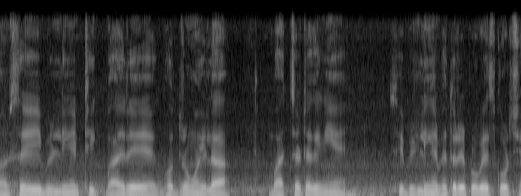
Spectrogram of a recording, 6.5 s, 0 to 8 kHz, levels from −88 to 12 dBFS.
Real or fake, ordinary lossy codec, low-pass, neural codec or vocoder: real; none; 7.2 kHz; none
